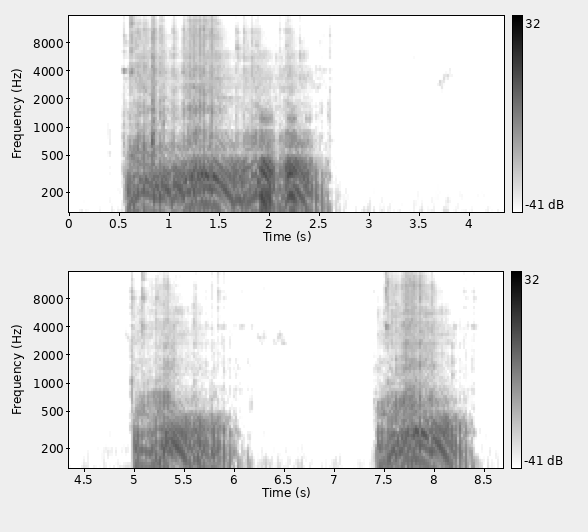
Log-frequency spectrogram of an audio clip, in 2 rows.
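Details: Husqvarna 562xp, hot after cutting, sat over 15 minutes in the sun at 91°F and ~100% humidity, primer bulb pulling little fuel: fires, revs roughly about two seconds and dies, three times; owner suspects vapor lock.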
